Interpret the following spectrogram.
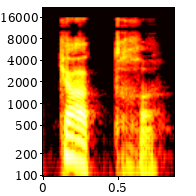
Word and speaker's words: quatre: Quatre. Quatre. Okay? So remember that even if you get this u vowel here, basically you don't pronounce it, because that's the rule in French.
